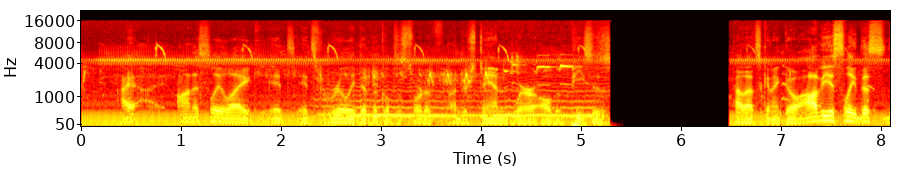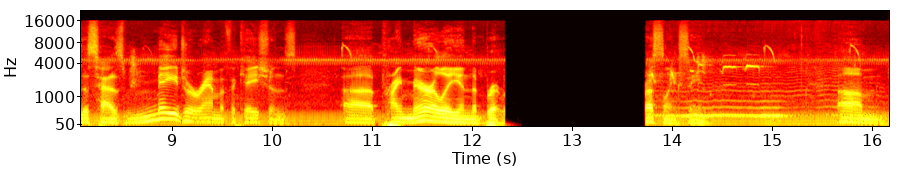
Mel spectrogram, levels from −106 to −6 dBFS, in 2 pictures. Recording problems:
electrical hum; loud; throughout; 60 Hz, 7 dB below the speech
audio cutting out; at 5.5 s for 1 s and at 12 s for 1.5 s

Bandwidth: 16 kHz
